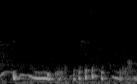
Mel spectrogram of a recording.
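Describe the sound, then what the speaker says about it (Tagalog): Two pairs of pet pigeons coo in a single soft, close-up, throaty phrase with a rolling, pulsing rhythm, heard on its own. "bali 2 pairs na yung kalapati ko"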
